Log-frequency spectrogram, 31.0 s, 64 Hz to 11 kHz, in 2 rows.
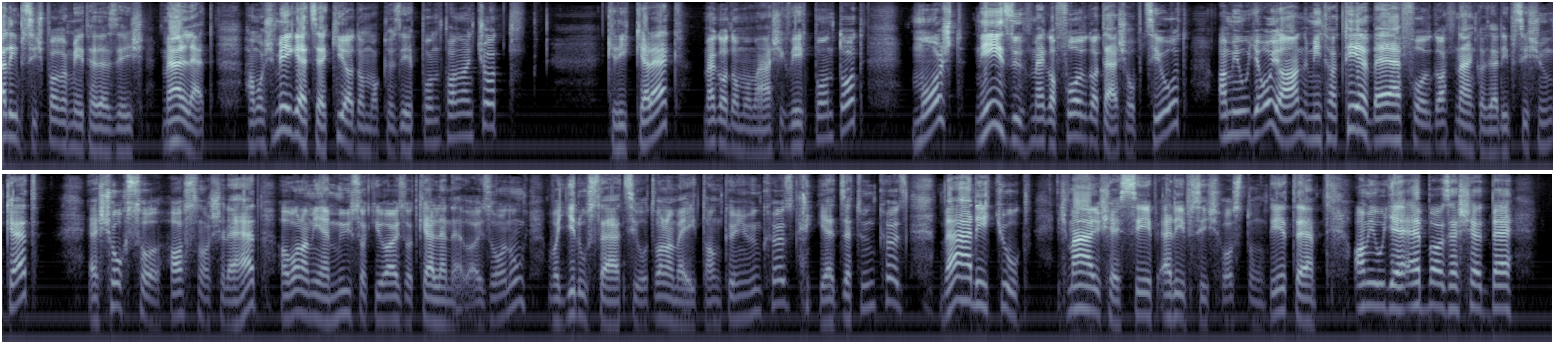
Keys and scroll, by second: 0.2 Delete.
